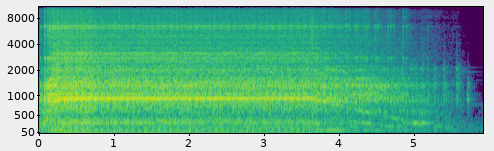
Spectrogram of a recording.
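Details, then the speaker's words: Ryobi 4x36 bench top belt sander, about a year old, after replacing the bearings to cure a clicking noise: even motor hum with a steady whine and a smooth spin-down, no clicking. It now runs normally, though the wheel and belt alignment looks off. "it seems to have fixed it. I don't know if you can hear the difference on there."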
